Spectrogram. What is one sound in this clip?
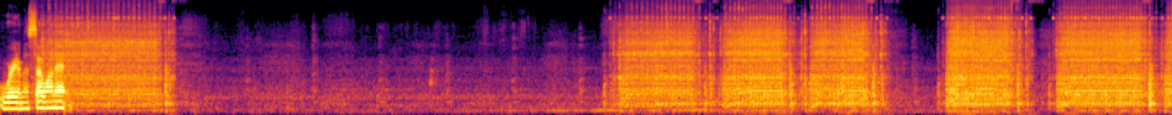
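A sewing machine hums and stitches in short bursts.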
